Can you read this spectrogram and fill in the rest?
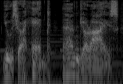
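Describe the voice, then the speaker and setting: A man playing a sly old vampire, a faded film star turned informant in a video game, with a whispery rasp and a theatrical, sarcastic drawl. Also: rumbling low, big pitch swings, slow, fairly bright tone, soft background music, exaggerated voice. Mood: sly, warning. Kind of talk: video game character acting.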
